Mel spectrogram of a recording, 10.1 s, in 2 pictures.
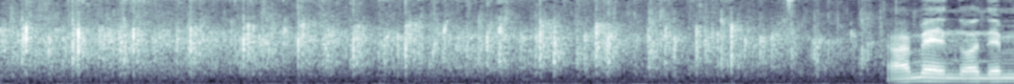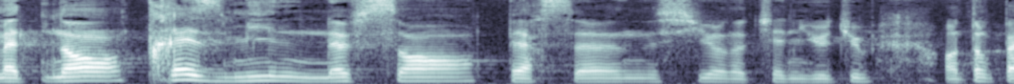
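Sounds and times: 
audience applauding: 0:00.0 - 0:04.6
speech: 0:04.4 - 0:10.1.

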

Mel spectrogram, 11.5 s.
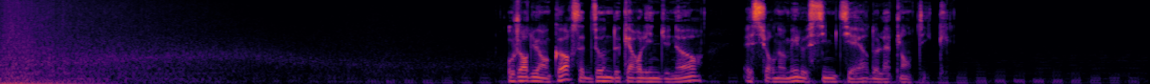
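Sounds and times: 
storm wind roaring: 0:00.0 - 0:06.0
speech: 0:05.2 - 0:09.6.

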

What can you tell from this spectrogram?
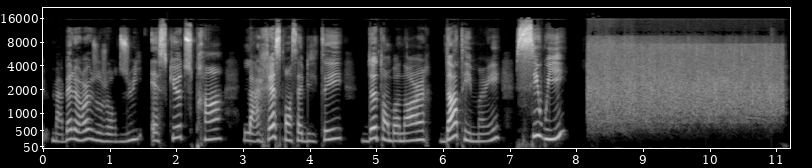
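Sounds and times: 
speech: 0:00.2 - 0:08.4
crowd applause sound effect: 0:08.2 - 0:11.1.

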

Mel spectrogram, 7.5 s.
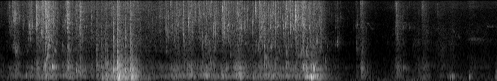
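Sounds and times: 
tap water running while washing hands: 0:00.0 - 0:05.2.

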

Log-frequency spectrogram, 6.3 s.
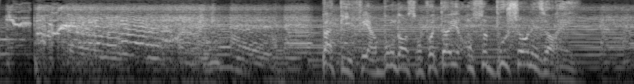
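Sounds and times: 
distorted electric guitar blaring from a record: 0:00.0 - 0:06.3
speech: 0:03.2 - 0:06.0.

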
